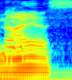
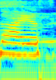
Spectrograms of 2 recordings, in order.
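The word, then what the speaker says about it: Anaïs: I can't pronounce her first Anais. – Name. Anais.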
